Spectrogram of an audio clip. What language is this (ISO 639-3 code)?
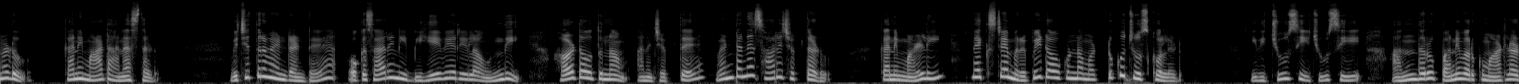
tel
